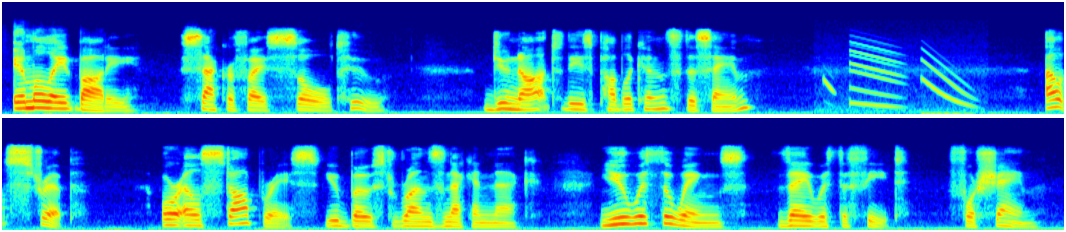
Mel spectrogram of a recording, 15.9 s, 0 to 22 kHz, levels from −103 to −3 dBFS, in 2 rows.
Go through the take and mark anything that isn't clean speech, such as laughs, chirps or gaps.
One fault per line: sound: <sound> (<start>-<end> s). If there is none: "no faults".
sound: chirp (6.2-7.4 s)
